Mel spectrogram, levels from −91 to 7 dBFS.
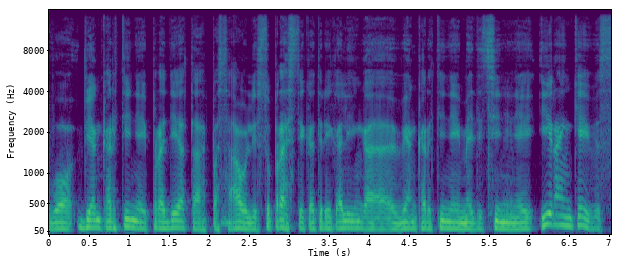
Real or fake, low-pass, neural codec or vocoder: fake; 14.4 kHz; vocoder, 44.1 kHz, 128 mel bands every 512 samples, BigVGAN v2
